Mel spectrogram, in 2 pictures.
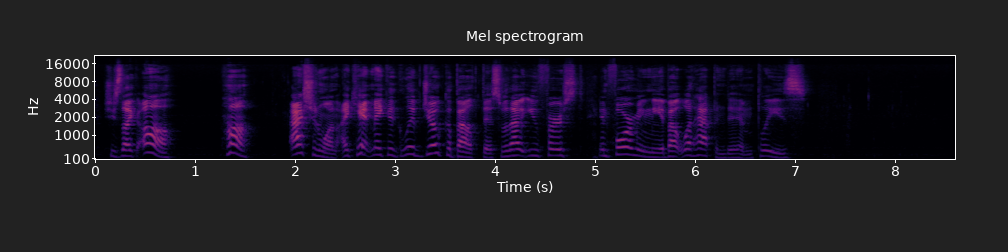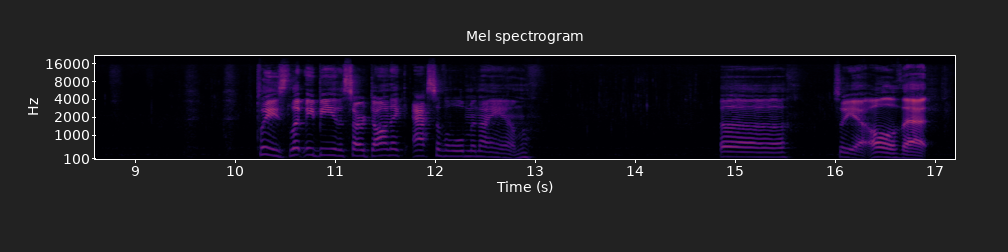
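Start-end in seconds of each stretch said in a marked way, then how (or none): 0.5-13.0 high, woeful, sorrowful, put-upon mournful voice. Retelling how the handmaid reacts to the ashes: imitating the sad handmaid. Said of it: "she's all sad and all that".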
